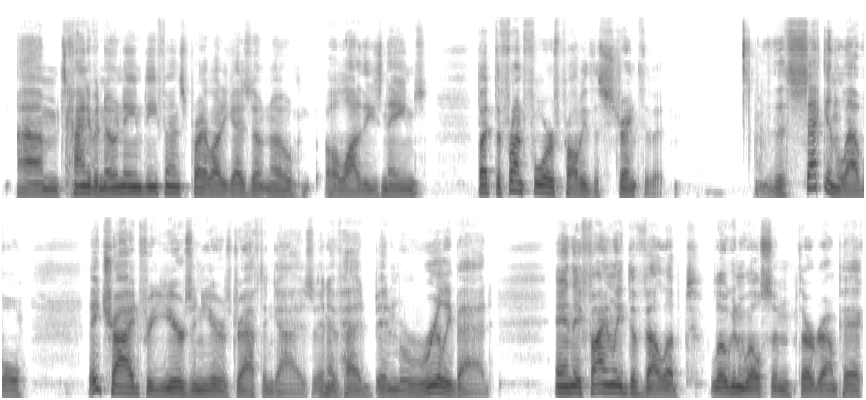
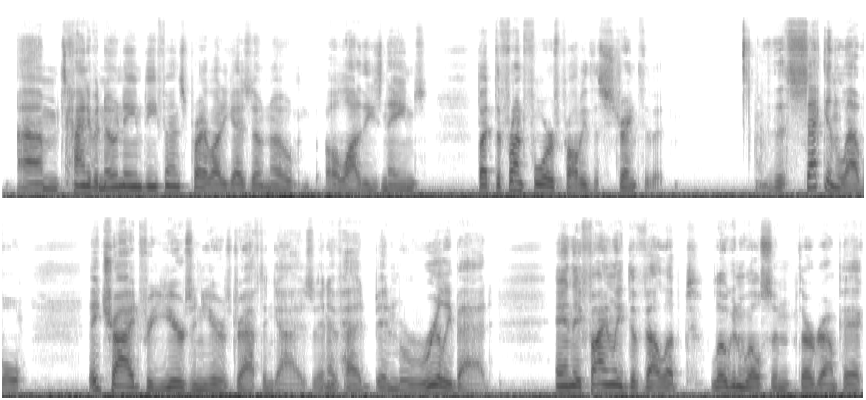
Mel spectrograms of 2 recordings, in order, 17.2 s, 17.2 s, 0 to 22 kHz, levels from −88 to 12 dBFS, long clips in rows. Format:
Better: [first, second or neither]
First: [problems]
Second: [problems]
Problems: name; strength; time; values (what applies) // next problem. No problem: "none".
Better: first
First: none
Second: low rumble; faint; throughout; 20 dB below the speech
